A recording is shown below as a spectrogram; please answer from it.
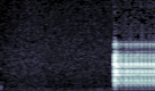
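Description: A phone's spin-the-wheel app playing its spinning sound through the phone's speaker: a buzzy, rapid ticking that starts abruptly near the end, after a quiet stretch of room tone.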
